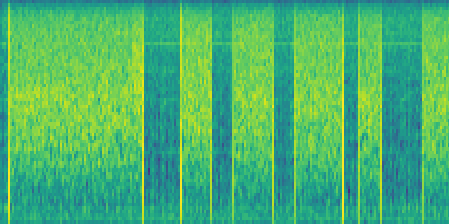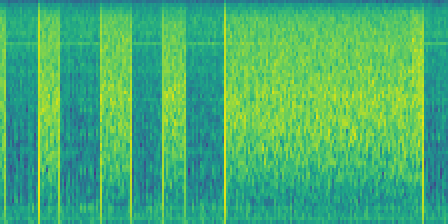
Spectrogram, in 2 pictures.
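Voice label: P25 dispatch radio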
